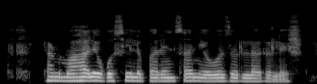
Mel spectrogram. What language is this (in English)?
Pashto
